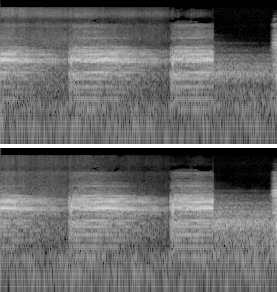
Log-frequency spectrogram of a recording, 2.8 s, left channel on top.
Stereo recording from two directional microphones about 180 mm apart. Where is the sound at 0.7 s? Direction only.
Centre (ahead or behind).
